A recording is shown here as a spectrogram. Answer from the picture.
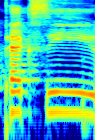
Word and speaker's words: Pepsi: on how to properly pronounce it like Mexican availed class like wait like what yeah like Peck see Lexi yeah sprite a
